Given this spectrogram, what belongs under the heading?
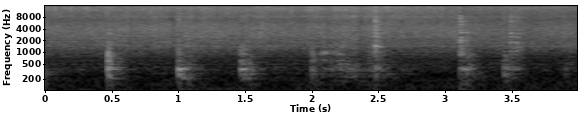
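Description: Vegetable and potato bhaji frying in a pan on a home stove, a steady sizzle punctuated by regular spatula knocks against the pan about every half second, close with no talk.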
